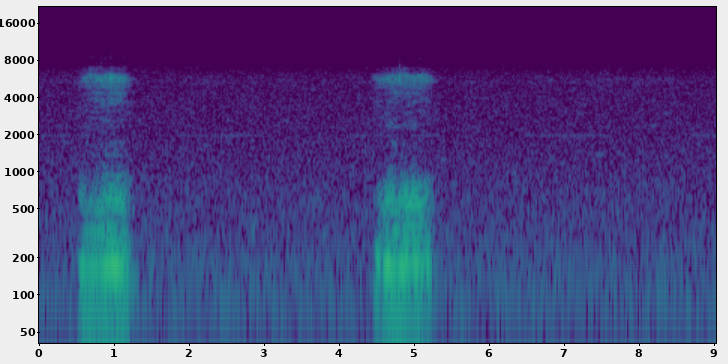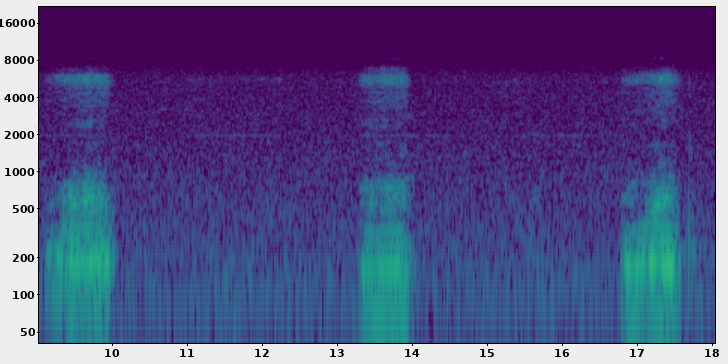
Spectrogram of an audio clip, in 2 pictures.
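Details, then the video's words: Shih Tzu asleep in a room, snoring steadily: five short, buzzy snorts roughly every four seconds, low and raspy, with silence between breaths. "Snoring shih tzu"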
